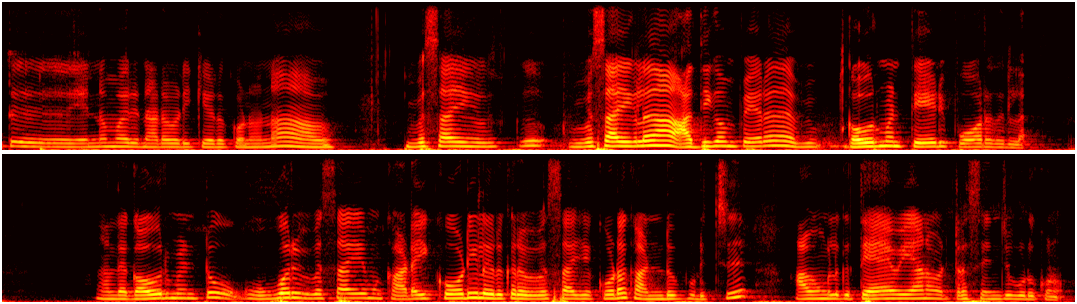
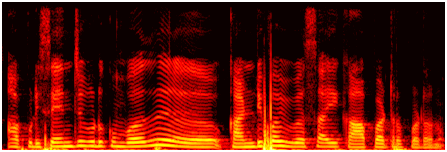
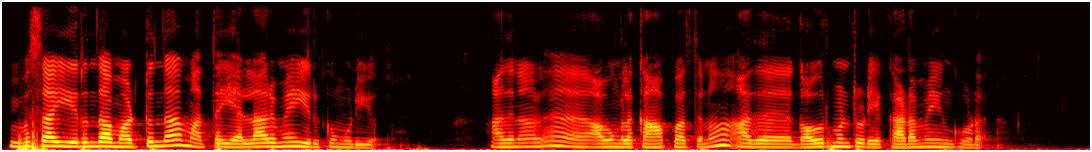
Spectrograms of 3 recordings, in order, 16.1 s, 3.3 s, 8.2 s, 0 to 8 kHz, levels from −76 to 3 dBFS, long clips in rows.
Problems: none marked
